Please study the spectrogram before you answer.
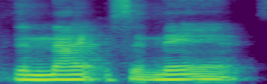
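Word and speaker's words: Sinéad: Sinead.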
